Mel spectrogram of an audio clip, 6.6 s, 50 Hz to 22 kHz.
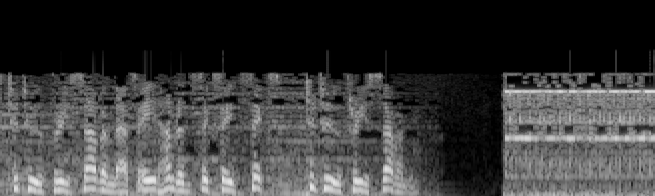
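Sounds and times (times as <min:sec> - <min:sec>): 
speech: 0:00.1 - 0:04.2
telephone bell ringing: 0:05.0 - 0:06.5.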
